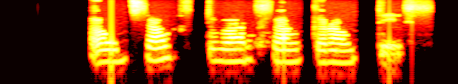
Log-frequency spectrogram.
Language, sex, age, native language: Icelandic, male, 10, Icelandic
